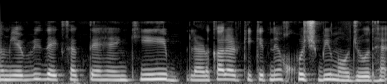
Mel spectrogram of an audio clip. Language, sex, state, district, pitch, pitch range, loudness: Hindi, female, Jharkhand, Sahebganj, 220 Hz, 205-230 Hz, -15 LUFS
